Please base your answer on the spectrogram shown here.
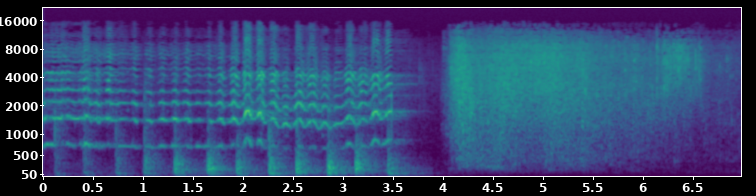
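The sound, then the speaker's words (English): A bound, blindfolded person running on a TV set, up a ramp and into a ten-foot-deep dunk tank. Rhythmic thumping beats with a sustained tonal hum lead into a sudden loud splash of water that fades over a few seconds. “that was the sound of Sarah Milliken running bound and blindfolded across a TV set, up a ramp, straight into a 10-foot-deep dunk tank.”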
